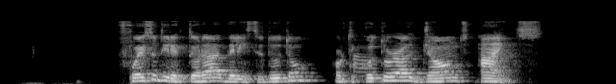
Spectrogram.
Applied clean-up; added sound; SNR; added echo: neural mask model Resemble Enhance denoiser.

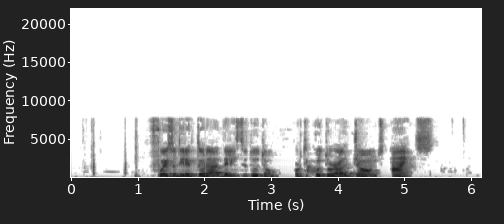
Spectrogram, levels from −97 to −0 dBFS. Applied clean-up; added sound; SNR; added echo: classical method spectral subtraction.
